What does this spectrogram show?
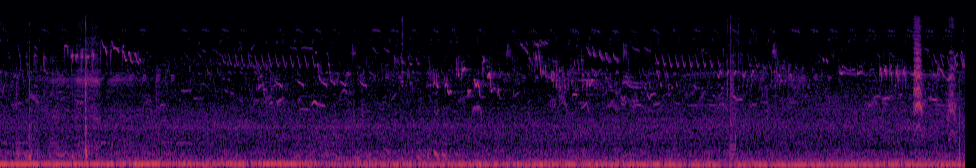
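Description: Several small birds singing and chirping with short calls and trills, over a steady low rumble; the sound cuts off suddenly near the end.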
